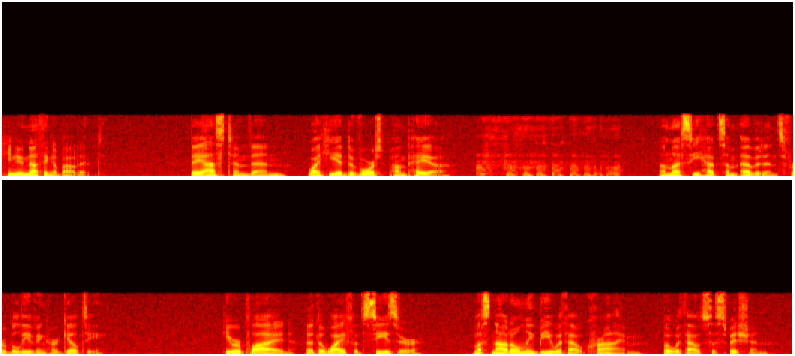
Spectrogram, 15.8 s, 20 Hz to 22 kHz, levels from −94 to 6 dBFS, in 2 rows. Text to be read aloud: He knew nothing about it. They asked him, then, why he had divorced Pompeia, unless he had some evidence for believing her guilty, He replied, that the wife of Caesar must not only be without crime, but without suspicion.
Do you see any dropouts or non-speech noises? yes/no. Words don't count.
yes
